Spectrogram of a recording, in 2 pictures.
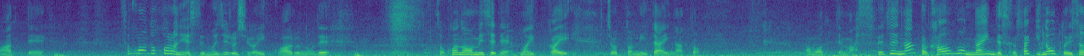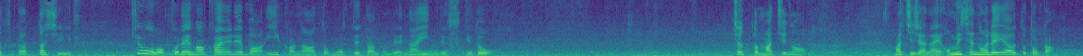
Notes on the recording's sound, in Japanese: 雑談LIVEニューヨークを歩きながら、たわいもない話。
